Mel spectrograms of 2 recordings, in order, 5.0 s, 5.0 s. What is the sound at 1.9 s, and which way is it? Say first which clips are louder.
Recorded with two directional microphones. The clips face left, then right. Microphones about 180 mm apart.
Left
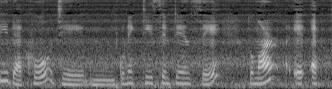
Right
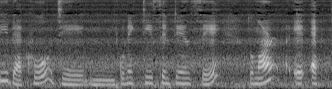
A woman's voice: right 1 dB; 10° right (ahead or behind).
